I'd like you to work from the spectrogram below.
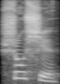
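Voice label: "шусьы", Komi, female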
